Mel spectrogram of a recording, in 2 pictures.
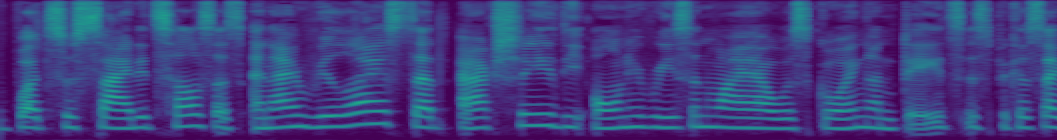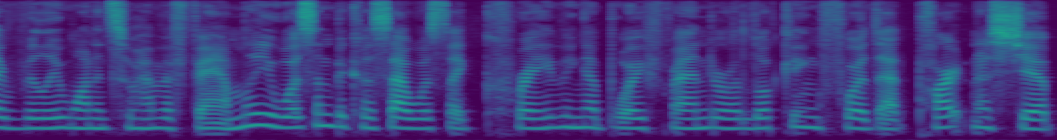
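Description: The voice is dark and mellow, delivered at a very fast pace in a flat monotone with very even loudness and hardly any pauses, captured dry and close with no echo on a very clean recording with a silent background. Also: woman. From Denmark. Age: 30s. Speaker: PR agency co-founder and podcaster. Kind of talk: casual chat. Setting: studio.

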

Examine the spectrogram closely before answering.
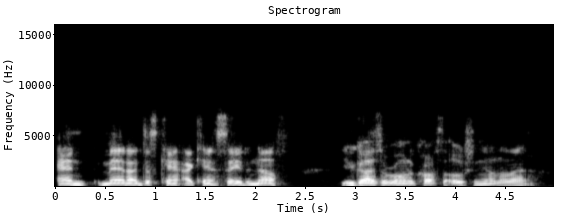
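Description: Lively intonation marks this man's speech. He talks at a moderate pace in a medium pitch. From West Texas. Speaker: podcast host, serving airman. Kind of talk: interview.

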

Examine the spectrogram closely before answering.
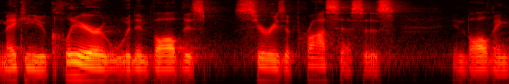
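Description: Speaking at a fairly slow pace, a man uses a very deep, low voice. His intonation is fairly even. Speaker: retired military officer and law professor. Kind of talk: testimony in an interview.

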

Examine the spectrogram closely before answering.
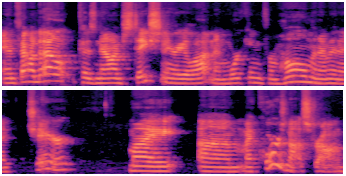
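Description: This woman has a plain, everyday voice at a medium pitch. She speaks at a moderate pace with ordinary pitch variation. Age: 20s. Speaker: podcast co-host. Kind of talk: casual chat.

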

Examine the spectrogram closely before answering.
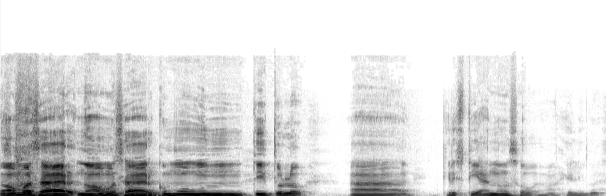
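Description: A man speaks at a fairly slow pace in a fairly high pitch, his loudness swinging widely while his intonation stays fairly even. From Guatemala, Chiquimula. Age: 20s. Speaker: podcast co-host. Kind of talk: casual chat.

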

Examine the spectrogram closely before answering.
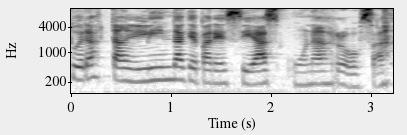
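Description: A woman speaks over noticeable background noise. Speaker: podcast host. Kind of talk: personal storytelling.

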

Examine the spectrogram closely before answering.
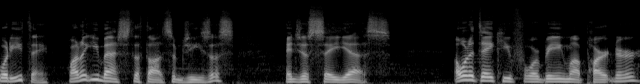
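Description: Against a quiet background, a man with a medium pitch and an unremarkable speaking voice talks at a moderate pace. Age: 50s. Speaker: pastor and podcast host. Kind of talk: casual chat with sermon-like passages.

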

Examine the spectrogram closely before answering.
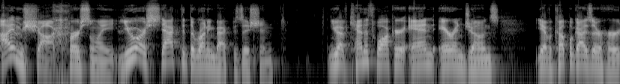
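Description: In an American accent, a man with a plain, everyday voice speaks at a fairly quick pace with lively intonation. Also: fairly high pitch for a man. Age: 20s. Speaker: college radio sports host. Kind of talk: casual sports talk. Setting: studio.

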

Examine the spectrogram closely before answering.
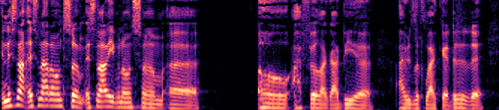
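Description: A man's moderately paced speech has lively intonation. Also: very clean recording, silent background. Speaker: podcast host. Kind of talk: casual banter.

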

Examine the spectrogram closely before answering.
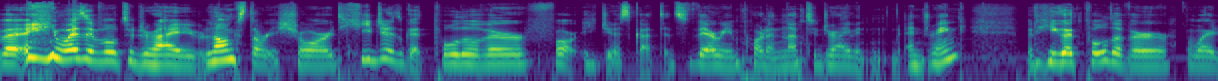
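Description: She talks at a moderate pace in a medium pitch with ordinary pitch variation, big swings in loudness and hardly any pauses. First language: French. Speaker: podcast host. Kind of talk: personal monologue.

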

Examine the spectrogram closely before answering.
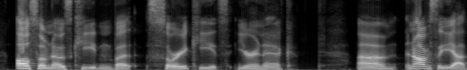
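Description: In a very clean recording with a silent background, a woman speaks in an animated tone. Her pitch varies in an ordinary way at a moderate pace. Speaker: podcast host. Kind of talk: casual solo monologue. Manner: casual, profane, animated; loud talker.

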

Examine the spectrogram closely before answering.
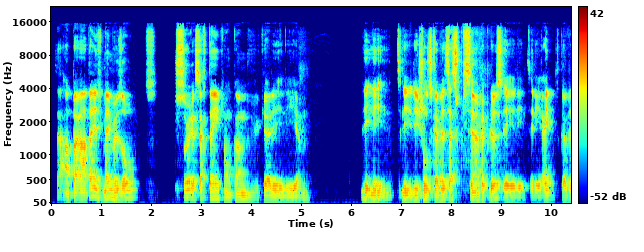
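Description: This man speaks with a Quebec accent. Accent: Québécois French. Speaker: esports panelist. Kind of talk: casual chat.

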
